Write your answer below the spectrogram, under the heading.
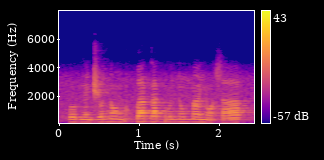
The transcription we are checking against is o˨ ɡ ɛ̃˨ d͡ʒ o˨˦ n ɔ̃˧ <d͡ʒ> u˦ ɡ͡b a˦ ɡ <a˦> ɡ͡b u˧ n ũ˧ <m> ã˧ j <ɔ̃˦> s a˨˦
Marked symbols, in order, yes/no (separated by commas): no, yes, yes, no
